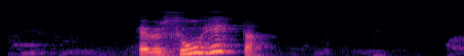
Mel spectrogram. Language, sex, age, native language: Icelandic, female, 30-39, Icelandic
